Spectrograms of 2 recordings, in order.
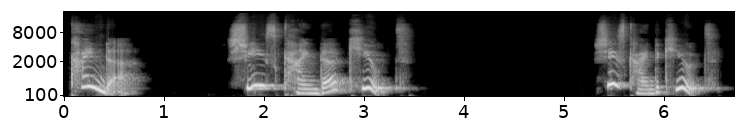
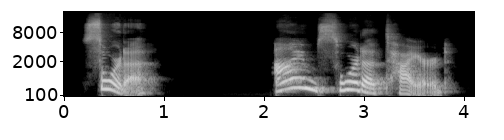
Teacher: instead of saying of, we're going to use the schwa sound, the kind of sound, to make these contractions.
